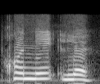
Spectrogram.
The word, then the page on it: prenez le: French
